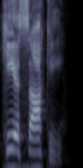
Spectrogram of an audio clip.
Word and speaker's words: Kiyosaki: Is that Kiyosaki? – Kiyosaki.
